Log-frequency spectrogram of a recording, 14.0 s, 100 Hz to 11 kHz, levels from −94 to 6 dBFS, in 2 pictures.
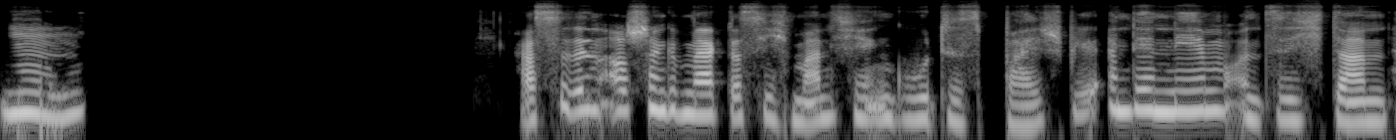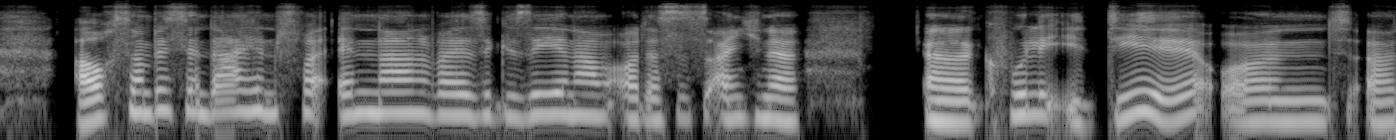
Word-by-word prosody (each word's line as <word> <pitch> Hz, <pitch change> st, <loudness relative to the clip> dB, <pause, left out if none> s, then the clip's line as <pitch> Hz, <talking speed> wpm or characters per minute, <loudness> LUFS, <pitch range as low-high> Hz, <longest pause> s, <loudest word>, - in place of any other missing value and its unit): Mhm. 245 Hz, -2 st, +1 dB, 2.2 s
Hast -, -, 0 dB
du 310 Hz, -, -3 dB
denn 270 Hz, +1 st, +1 dB
auch 265 Hz, -, 0 dB
schon 275 Hz, 0 st, +5 dB
gemerkt, 235 Hz, -3 st, +4 dB
dass 210 Hz, -, -4 dB
sich 210 Hz, -2 st, -6 dB
manche 210 Hz, +4 st, -3 dB
'n 210 Hz, -, -4 dB
gutes 200 Hz, -2 st, -7 dB
Beispiel 170 Hz, +8 st, -5 dB
an 270 Hz, -2 st, +1 dB
dir 275 Hz, 0 st, +1 dB
nehmen 260 Hz, +1 st, +2 dB
und 205 Hz, -6 st, -7 dB
sich 195 Hz, -1 st, -6 dB
dann 185 Hz, -1 st, +2 dB, 0.4 s
auch 190 Hz, +4 st, +7 dB
so 255 Hz, -, 0 dB
'n 250 Hz, -, +2 dB
bisschen 260 Hz, -2 st, -2 dB
dahin 260 Hz, -1 st, +1 dB
verändern, 250 Hz, 0 st, +1 dB
weil 230 Hz, -1 st, +1 dB
sie 235 Hz, +1 st, -5 dB
gesehen 235 Hz, +2 st, -1 dB
haben: 225 Hz, -1 st, 0 dB
„Oh -, -, +3 dB
das 200 Hz, 0 st, -4 dB
ist 210 Hz, -, -7 dB
eigentlich 210 Hz, 0 st, 0 dB
'ne, 200 Hz, -3 st, +3 dB, 0.6 s
äh, 185 Hz, -2 st, +6 dB
coole 235 Hz, +5 st, -1 dB
Idee, 215 Hz, +5 st, +1 dB
und, 190 Hz, 0 st, -2 dB
äh, 180 Hz, +1 st, 0 dB
230 Hz, 170 wpm, -24 LUFS, 195-250 Hz, 2.2 s, auch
